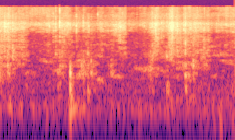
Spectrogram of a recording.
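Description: A dried, gritty red sand cake crumbled by hand: irregular crunching and crackling as lumps break off, with loose grit trickling down into a tub.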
